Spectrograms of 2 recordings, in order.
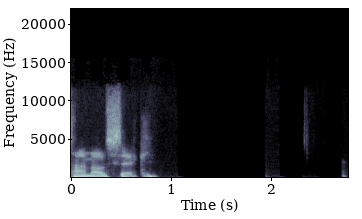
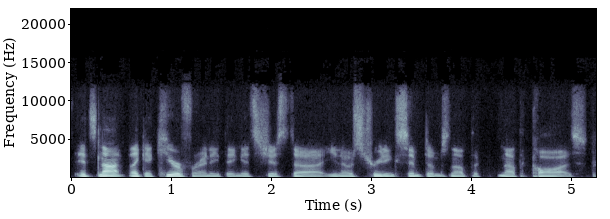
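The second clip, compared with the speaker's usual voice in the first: mumbling quietly; 6 semitones lower, 11 dB quieter than usual. Real, not acted. Trailing mumbled explanation.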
